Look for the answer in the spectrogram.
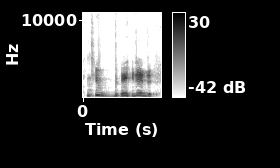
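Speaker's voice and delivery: laughing through the word debated. Real, not acted. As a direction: say debated while laughing at the slip. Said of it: "laughs debated".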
